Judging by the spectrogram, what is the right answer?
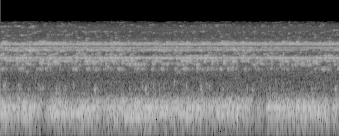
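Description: Steady drone of ventilation fans in an aircraft paint shop: a low hum with a steady higher whine over it, unchanging throughout.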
